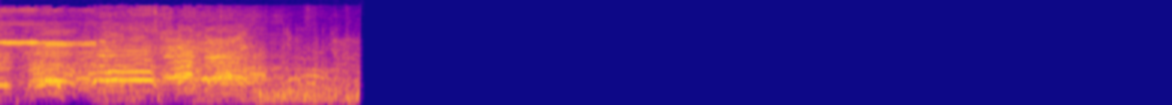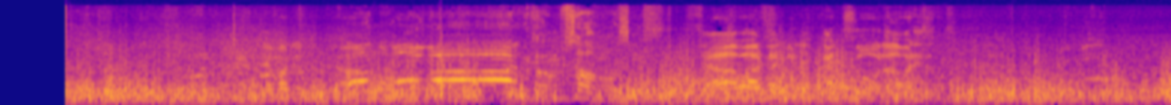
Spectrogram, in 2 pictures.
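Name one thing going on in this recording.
A crowd of spectators chants outdoors.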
